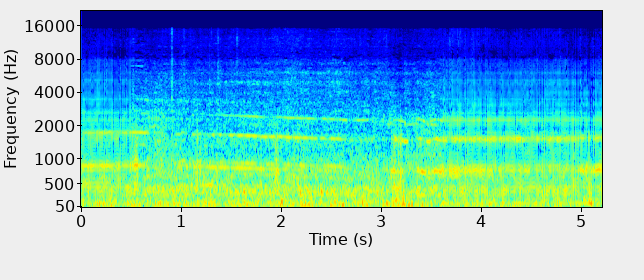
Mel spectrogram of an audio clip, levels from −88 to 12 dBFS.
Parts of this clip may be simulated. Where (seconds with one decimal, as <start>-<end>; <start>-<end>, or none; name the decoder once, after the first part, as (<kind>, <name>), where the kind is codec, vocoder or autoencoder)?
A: 0.0-0.5 (vocoder, BigVGAN v2); 3.6-5.2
